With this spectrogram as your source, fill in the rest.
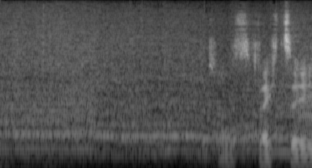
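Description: A racing car engine drops in pitch as it shifts down a gear.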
